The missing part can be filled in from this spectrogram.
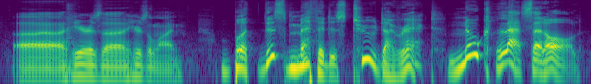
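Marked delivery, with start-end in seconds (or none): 2.2-5.6 posh Queen's English, laid on thick, swooping. Showing a Papyrus line from the bridge trap scene: over-the-top Queen's English. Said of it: "the over the top, like, Queen's English sounding".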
